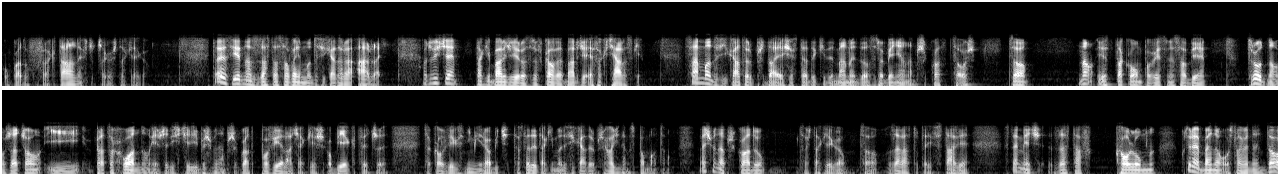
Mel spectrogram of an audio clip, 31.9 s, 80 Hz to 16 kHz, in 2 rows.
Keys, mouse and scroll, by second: 0.8 scroll down 1, 1.4 shift+middle click, 2.1-2.8 scroll up 4, 3.1 middle click, 4.2 middle click, 4.8-5.4 scroll down 2, 5.4 shift+middle click, 5.4-5.7 scroll down 1, 6.0 right click, 6.7 x, 7.5 right click, 7.7 x, 8.4 right click, 8.6 x, 9.3 middle click, 10.1 middle click, 11.6 middle click, 11.6 shift+a, 18.3 s, 19.9 click, 20.3 shift+middle click, 21.0 shift+a, 24.5 click, 28.1 s, 30.1 click, 30.3 middle click.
